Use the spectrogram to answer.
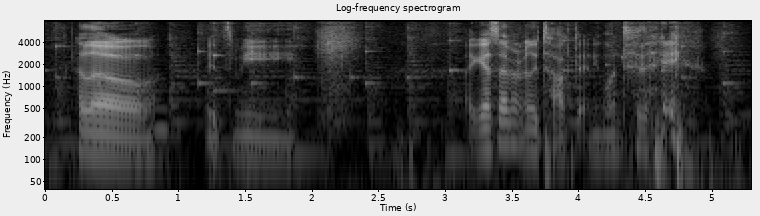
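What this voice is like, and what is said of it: Hoarse, strained voice. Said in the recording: “lose my voice”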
